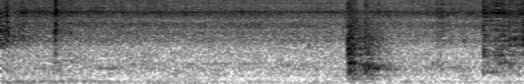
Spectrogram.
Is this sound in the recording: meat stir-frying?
yes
